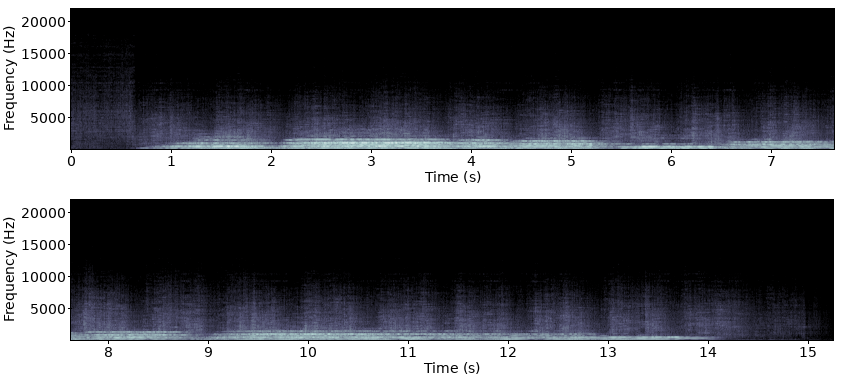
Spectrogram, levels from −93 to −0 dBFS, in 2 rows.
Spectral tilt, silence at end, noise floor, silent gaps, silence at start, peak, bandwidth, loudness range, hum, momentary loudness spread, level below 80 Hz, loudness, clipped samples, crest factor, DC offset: -7.5 dB/octave; 1.2 s; -70 dBFS; none; 0.7 s; -8 dBFS; 8 kHz; 12 LU; none; 16 LU; -88 dBFS; -27 LUFS; under 0.1%; 20 dB; under 0.1%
